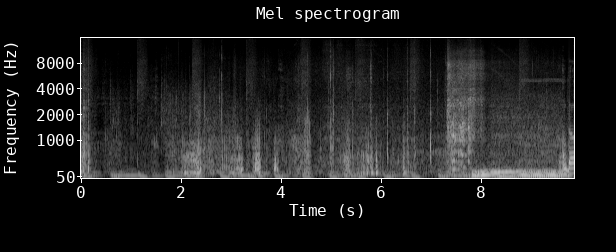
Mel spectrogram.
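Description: Toyota Avanza with a remote engine start fitted, its engine cranking and catching amid clicks and clunks, then a loud, close rev swelling near the end with no talk.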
